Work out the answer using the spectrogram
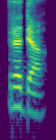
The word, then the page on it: RADA: Indian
